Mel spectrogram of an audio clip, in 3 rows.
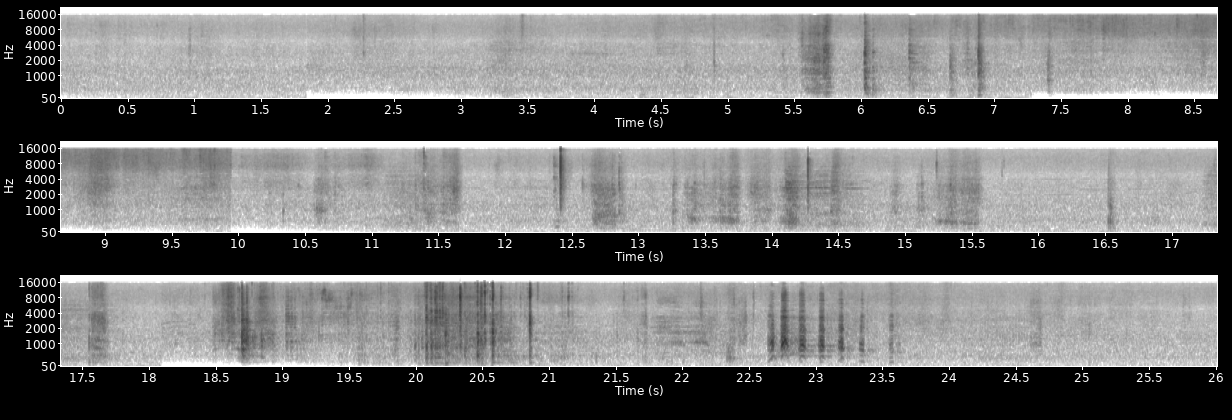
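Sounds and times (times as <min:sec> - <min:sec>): clicks knocks and rustles of handling: 0:18.5 - 0:22.6.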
